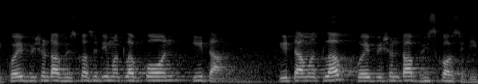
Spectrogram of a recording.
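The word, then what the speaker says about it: eta: इसको प्रोनाउंस करते हैं एज ईटा, ईटीए, ईटा।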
